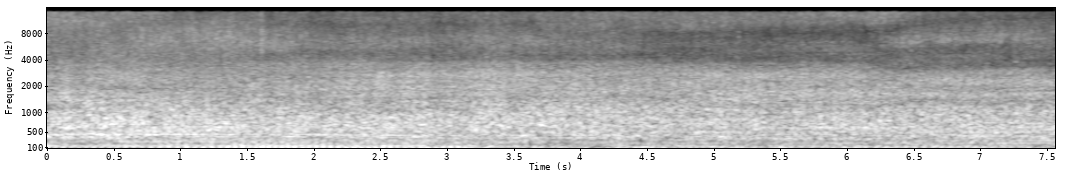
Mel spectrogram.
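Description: An off-road 4x4's engine running hard at high revs through the mud course: a loud, steady drone with a rapid pulse underneath.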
